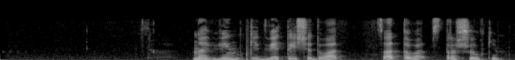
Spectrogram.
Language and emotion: Russian, neutral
